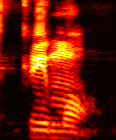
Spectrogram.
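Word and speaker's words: Crémant: It is pronounced as Cremant.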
